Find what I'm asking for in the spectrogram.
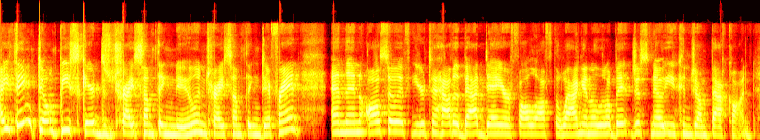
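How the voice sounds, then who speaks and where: A woman with an ordinary speaking voice talks at a fairly quick pace with hardly any pauses. Her pitch is fairly high, her intonation fairly even, and her loudness very even. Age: 30s. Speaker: client, school counselor. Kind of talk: testimony.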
